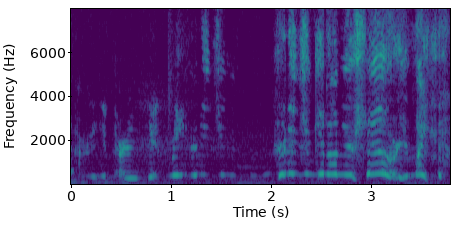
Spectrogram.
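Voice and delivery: very high, squeaky mock disbelief; mock incredulity. Imitating someone appalled at who got on the show, mock incredulity. Acted incredulous outrage at booking.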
